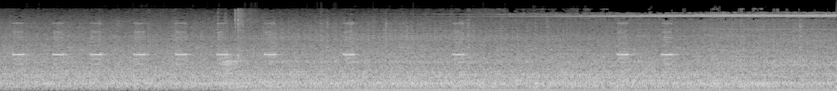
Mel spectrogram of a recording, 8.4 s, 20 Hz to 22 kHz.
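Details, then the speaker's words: GE 12,400 BTU window air conditioner on first test run after install, low fan: control beeps at switch-on, then a steady, even fan and compressor hum, normal running. "Alright, let's give it a test run. There's low fan."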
